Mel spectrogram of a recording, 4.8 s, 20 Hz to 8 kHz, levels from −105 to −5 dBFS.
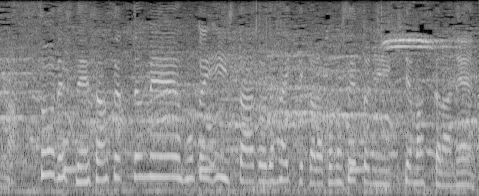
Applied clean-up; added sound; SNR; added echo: none; Dishes, pots, and pans; 14 dB; none.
